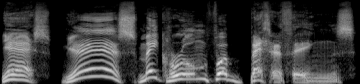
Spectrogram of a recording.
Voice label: Male Human After Selling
